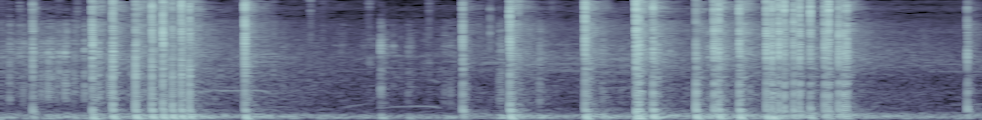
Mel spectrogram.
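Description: Aerial fireworks shells bursting in a dense barrage: rapid clusters of sharp bangs with short gaps between volleys.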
